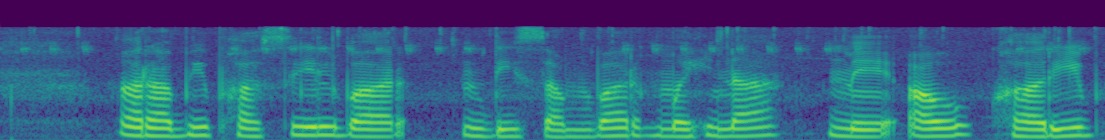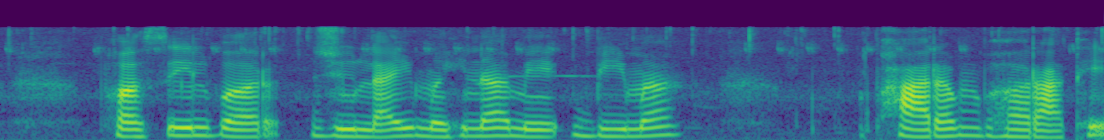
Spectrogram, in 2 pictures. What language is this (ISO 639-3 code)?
hne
